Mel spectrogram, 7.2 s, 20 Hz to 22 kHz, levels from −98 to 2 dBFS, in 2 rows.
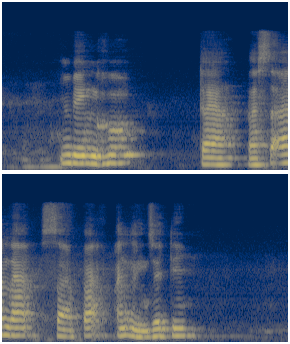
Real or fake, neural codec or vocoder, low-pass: fake; autoencoder, 48 kHz, 32 numbers a frame, DAC-VAE, trained on Japanese speech; 10.8 kHz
